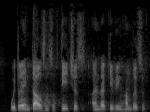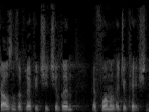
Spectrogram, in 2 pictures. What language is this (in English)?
English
